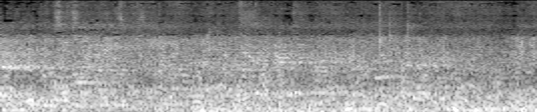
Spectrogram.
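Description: A small crowd of players and spectators murmurs and chatters in a large echoing hall.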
